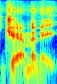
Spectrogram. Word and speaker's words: Gemini: with establishing the pronunciation as Gemini.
